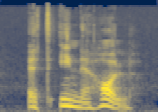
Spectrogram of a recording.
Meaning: content (that which is contained)
- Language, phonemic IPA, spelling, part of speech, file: Swedish, /ˈɪnːəˌhɔl/, innehåll, noun, Sv-innehåll.ogg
